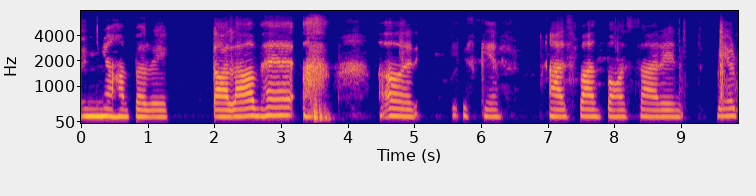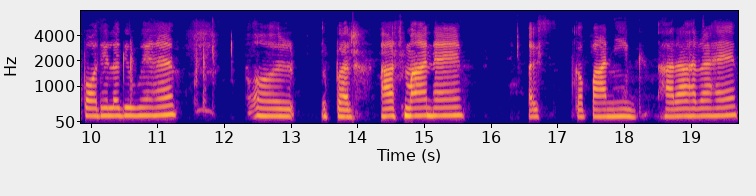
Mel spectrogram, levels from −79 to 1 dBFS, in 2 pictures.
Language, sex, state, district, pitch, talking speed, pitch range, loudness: Hindi, female, Uttar Pradesh, Hamirpur, 195 Hz, 75 wpm, 185-210 Hz, -17 LUFS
